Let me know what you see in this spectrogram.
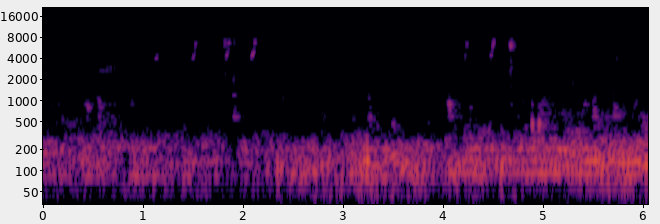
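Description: Faint songbird calls: a few short, high chirps scattered through, with some small clicks in between.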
